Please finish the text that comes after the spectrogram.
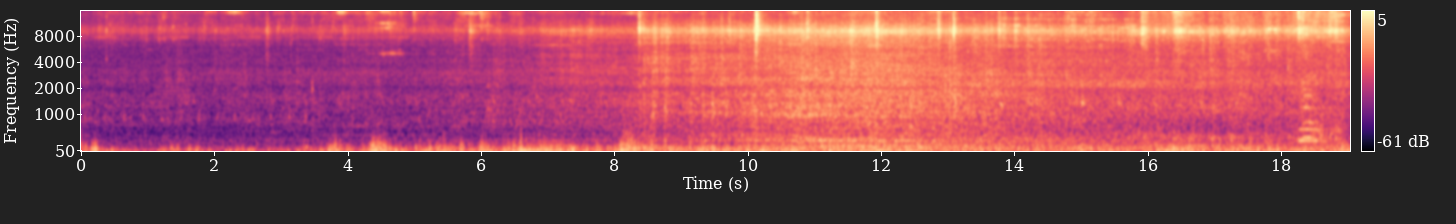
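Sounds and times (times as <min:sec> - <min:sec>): diesel locomotive rumbling past: 0:05.4 - 0:19.0
train wheel clicks: 0:08.2 - 0:19.0.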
